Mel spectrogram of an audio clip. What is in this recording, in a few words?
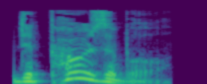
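"deposable", English, British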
